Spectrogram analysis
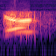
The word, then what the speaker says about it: Gers: And excuse me if I pronounce his name wrong. Is it Janet Gers?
